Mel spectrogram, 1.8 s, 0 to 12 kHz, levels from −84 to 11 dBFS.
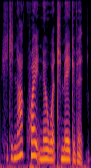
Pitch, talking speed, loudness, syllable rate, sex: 195 Hz, 330 wpm, -17 LUFS, 6.8 syllables/s, female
